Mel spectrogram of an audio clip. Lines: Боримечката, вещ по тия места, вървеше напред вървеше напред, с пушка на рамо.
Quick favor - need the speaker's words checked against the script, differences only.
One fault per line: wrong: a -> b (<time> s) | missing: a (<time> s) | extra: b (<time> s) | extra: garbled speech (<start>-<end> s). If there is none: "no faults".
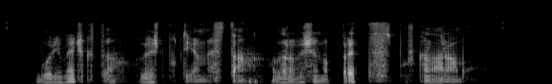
missing: вървеше напред (3.6 s)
